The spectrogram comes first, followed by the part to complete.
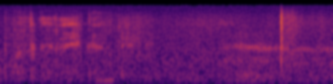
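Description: Soft cloth rustling and handling noises close to the microphones as a badge is pinned onto a garment, with one sharp click near the end.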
